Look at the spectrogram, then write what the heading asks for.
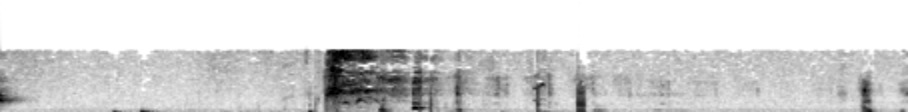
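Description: Small dog barking once, a short sharp bark about two seconds in, followed by a few sharp clicks.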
